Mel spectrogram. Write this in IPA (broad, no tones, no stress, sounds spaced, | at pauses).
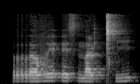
r ɐ v e ʔ e s n̪ a ɭ ǀʰ i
